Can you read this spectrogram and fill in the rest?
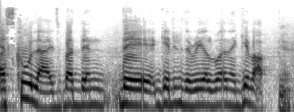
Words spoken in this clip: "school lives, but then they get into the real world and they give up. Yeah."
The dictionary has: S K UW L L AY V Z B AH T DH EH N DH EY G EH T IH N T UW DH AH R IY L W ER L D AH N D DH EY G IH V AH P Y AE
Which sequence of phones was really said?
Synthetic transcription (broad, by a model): S K UW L L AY Z B AH T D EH N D EY G EH T IH N T UW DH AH R IY L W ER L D AH N D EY G IH V AH P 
